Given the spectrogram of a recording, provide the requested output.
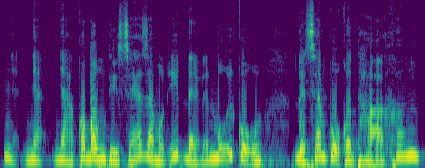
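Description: A man's voice: high voice, sing-song, moderate pace, warm tone, pitched above the performer's own voice. Man doing a stammering, panicky villager. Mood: urgent, flustered. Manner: stammering, urgent. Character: flustered villager, hurried and stammering.

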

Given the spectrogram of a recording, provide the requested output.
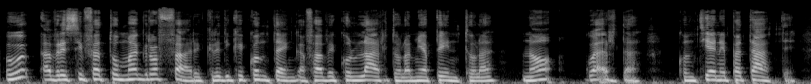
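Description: A wary old countrywoman in a storybook reading, evasive and dryly ironic, given voice by a woman reader in a low register. She hushes and pleads. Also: steady tone, a little slow, no room sound, studio quality, lightly acted. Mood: anxious.

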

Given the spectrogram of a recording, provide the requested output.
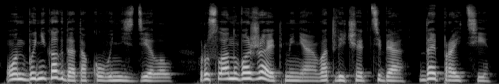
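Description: A woman's voice: on the low side, expressive, a little fast, dry recording, clean studio sound, lightly acted. A woman reading an audiobook, voicing a hot-tempered young woman who hisses and snaps. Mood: bitter. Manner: hissing, snapping, shouting. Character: young woman, fiery, quick to anger. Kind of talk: audiobook character voice.

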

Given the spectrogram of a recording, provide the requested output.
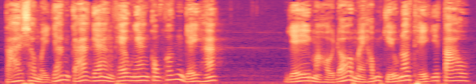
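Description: A male storyteller takes on the voice of a middle-aged village mother, high-pitched, loud and animated. She nags and scolds in quick, sharp bursts, and the whole thing sounds like a storybook reading.

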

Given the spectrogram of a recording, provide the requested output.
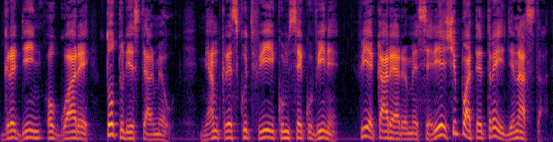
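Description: Guy doing a gruff old miller, stern and bossy, bright tone, read-aloud story. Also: medium pitch. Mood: proud. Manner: stern, scolding.

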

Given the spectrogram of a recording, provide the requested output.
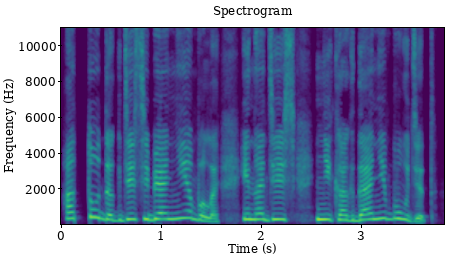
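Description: A sharp-tongued young witch from a storybook, acted by a woman narrator. She snaps back quarrelsomely and defiantly, with a raised, high pitch. The sound is close and dry. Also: very animated, unhurried, no echo. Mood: snapping. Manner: snappy and quarrelsome.

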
